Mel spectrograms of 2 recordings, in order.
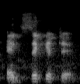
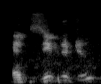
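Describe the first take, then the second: First: EXECUTIVE with stressed "zek" and short "kyuh"; correct pronunciation. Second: EXECUTIVE with a long "kyoo-tiv"; wrong pronunciation. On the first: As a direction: say EXECUTIVE as "eg-ZEK-yuh-tiv". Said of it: "Executive is correct". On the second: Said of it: "The second one is correct". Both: Shown as a demonstration.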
